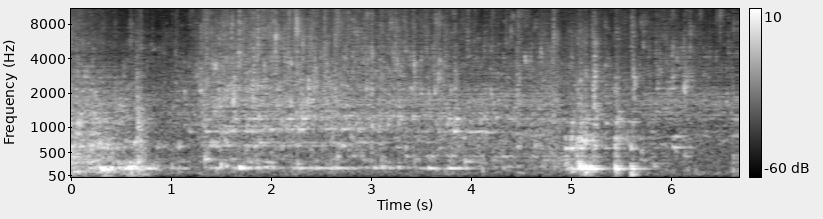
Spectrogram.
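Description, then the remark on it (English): A toilet flushes, a steady rushing gush of water that swirls and gurgles for several seconds, with a louder surge near the end as the bowl drains and refills. “However, in our old age, we have come to the conclusion that an inside flush toilet might be quite nice.”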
